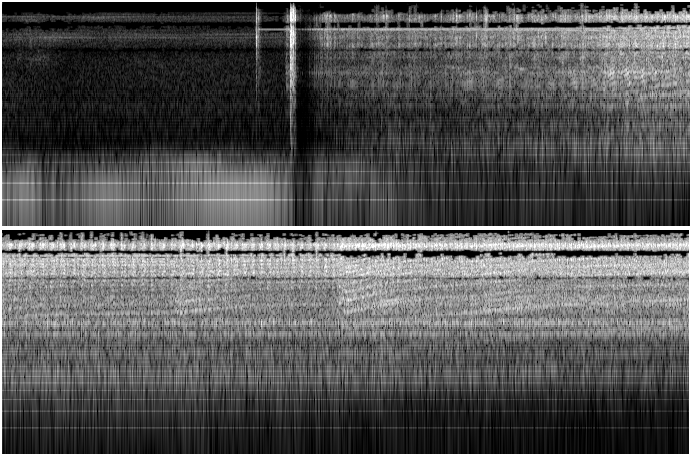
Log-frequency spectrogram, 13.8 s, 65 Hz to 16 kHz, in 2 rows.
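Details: Whining noise from a 3T22 motor spun by a drill at full speed, about 2600 rpm: a short clunk, then a steady high whine with rising tones; owner suspects worn bearings, not confirmed.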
